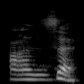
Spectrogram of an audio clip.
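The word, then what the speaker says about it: answer: करिए वही this आंसर देखिए आना सर क्योंकि डब्लू यहां पर साइलेंट होता है तो आंसर में ब्लू को नहीं पढ़ा जाता इसलिए आंसर होता आंसर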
